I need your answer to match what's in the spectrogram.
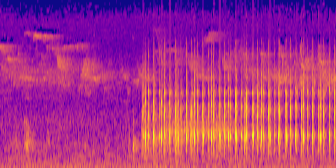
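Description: A White Stork clatters its bill after a quiet start: a fast, dry, wooden rattle of sharp clicks, steady and rhythmic for several seconds.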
